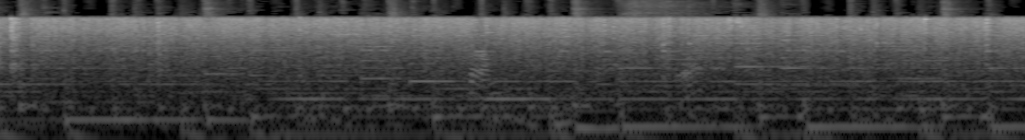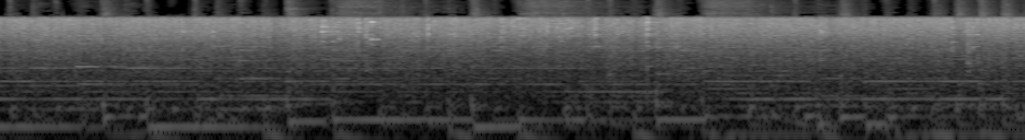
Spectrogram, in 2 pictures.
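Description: Sliced mushrooms frying in olive oil in a stainless steel skillet: a steady, loud sizzle as they lightly brown on medium-high heat, with metal tongs now and then ticking against the pan as they are turned. Low background music plays underneath.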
